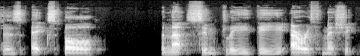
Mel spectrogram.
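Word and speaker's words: x̄: After that, you have what's pronounced as x bar, and that's simply the arithmetic mean of a sample.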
